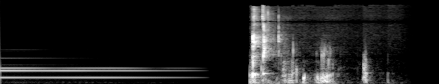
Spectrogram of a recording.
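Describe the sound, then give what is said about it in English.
A steady electronic chime tone holds and fades, then after a pause come a few wet gulps and sputtering noises of someone drinking water from a glass, ending in a couple of small clicks. “Definitely took a drink of water and caught you at the wrong place.”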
